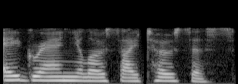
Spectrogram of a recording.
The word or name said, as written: agranulocytosis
